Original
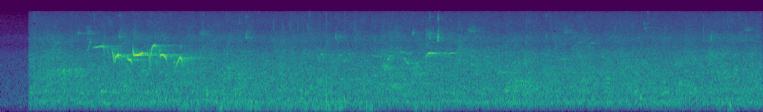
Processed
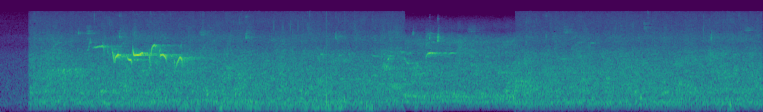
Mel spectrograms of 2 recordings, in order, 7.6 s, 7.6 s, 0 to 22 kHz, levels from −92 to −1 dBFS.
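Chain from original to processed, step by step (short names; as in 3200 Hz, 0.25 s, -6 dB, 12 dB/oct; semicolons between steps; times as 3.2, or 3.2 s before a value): 1.62–3.29 requantised 12-bit, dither none; 4.04–5.15 speaker cabinet 150–9100 Hz, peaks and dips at 200 Hz -7 dB, 450 Hz +9 dB, 750 Hz -4 dB, 2900 Hz -4 dB, 5300 Hz +6 dB, 7900 Hz -8 dB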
